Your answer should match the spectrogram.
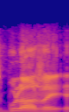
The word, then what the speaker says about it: Boulanger: Oh, it's Boulanger. It's just the French word for baker.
